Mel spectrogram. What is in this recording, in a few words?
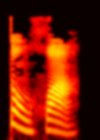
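"动画", Mandarin Chinese; hsk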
